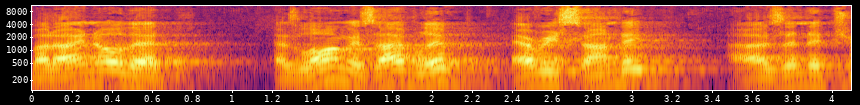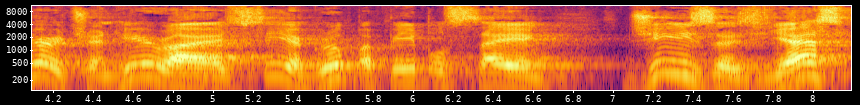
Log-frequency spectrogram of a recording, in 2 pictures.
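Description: Against noticeable background noise, a man with a high pitch speaks with lively intonation at a moderate pace. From Netherlands. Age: 60s. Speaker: guest preacher, seminary professor. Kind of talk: sermon. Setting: church.

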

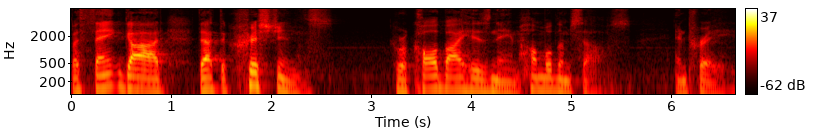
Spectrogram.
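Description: With an American accent and an unremarkable speaking voice, a man talks at a fairly slow pace and medium pitch with ordinary pitch variation in a very clean recording with a silent background. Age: 30s. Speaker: pastor. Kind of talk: sermon. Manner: casual.

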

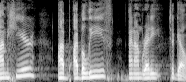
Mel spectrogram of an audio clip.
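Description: A man talks at a fairly high pitch, his intonation lively. The background is quiet. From US Midwest, St. Louis. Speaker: pastor. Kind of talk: sermon.

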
